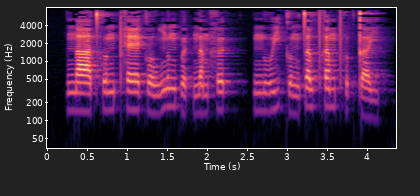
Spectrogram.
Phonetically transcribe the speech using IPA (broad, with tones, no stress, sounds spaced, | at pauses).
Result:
n̪ aː˨ t̪ʰ ʊ˨˧ ŋ pʰ ɛː˧ k o˨ w ŋ ʊ˥ ŋ p ɵ˨ t̚ n̪ ɐ˧ m h ɵ˥ t̚ | n̪ uː˨˥ j k ʊ˨ ŋ t̪ ɐ˥ w pʰ ɐ˥ m pʰ ʊ˧ k̚ t̪ ɐ˨˩ j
